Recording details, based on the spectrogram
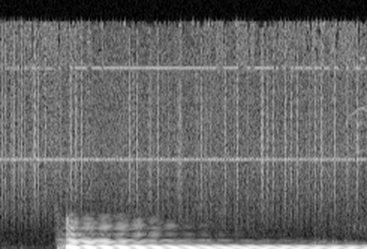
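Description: After a brief quiet moment, one low electric guitar note, F at the first fret of the low E string, is plucked and held, sustaining evenly with a warm, slightly gritty amplified tone.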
